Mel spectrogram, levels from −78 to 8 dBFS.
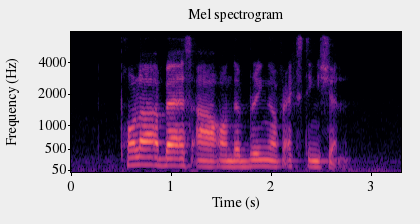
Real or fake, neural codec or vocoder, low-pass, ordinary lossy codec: fake; codec, 16 kHz in and 24 kHz out, 1 kbps, XY-Tokenizer; 7.2 kHz; Opus, 16 kbps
